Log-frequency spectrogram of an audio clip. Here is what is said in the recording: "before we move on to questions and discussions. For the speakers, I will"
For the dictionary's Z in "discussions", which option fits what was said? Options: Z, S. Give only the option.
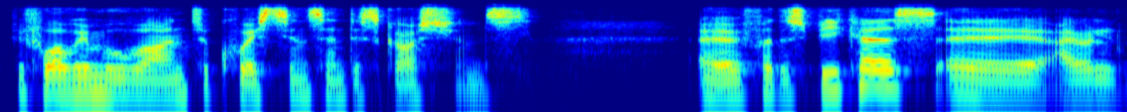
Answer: S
